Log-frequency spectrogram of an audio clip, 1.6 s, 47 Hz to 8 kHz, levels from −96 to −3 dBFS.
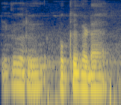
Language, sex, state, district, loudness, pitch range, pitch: Tamil, male, Tamil Nadu, Kanyakumari, -18 LUFS, 100-110 Hz, 105 Hz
